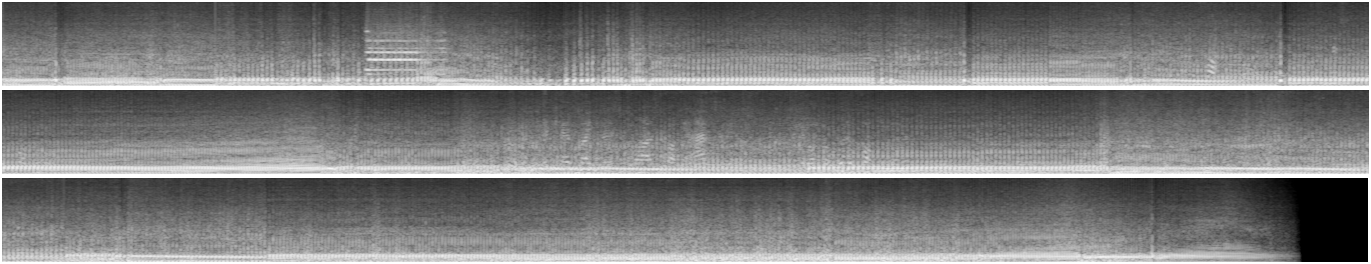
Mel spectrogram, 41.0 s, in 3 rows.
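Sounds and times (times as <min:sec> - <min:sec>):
motorcycle engine running: 0:00.0 - 0:40.3.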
